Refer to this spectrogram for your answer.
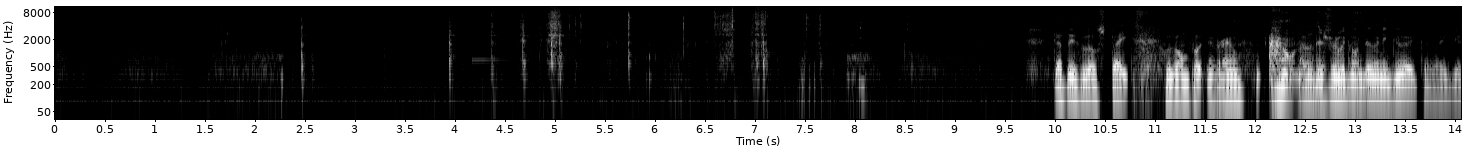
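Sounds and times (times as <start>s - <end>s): short metallic ring: 4.0s - 5.5s
metal parts clinking: 4.0s - 7.9s.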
